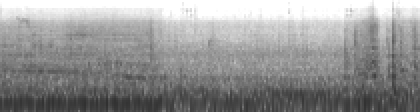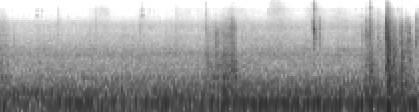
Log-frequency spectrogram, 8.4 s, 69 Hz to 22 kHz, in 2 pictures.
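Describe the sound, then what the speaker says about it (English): A frameless power window closing on a 1968 Pontiac Firebird Sprint, a steady low electric motor hum running throughout with a few faint clicks and knocks. "Again, being a frameless window, needs a little more torque to get closed up."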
